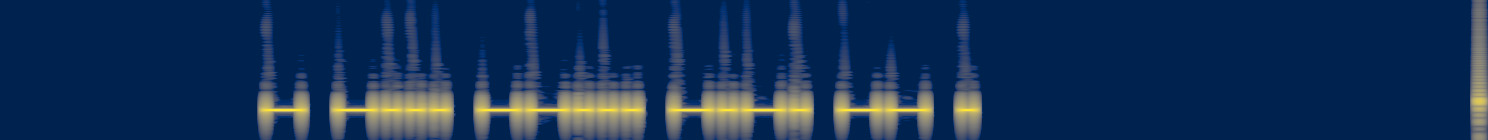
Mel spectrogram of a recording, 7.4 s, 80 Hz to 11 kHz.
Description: Morse code, heard as a keyed tone, about 21 wpm, 700 Hz. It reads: TB7CME
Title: DXCC-100 Call Signs - 6 Characters - 20wpm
